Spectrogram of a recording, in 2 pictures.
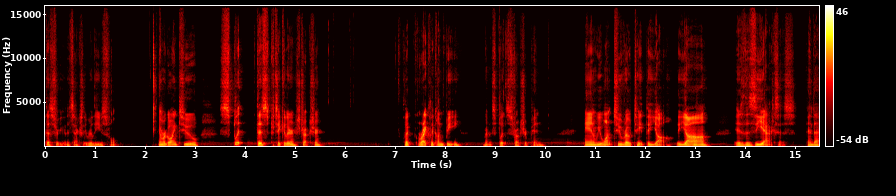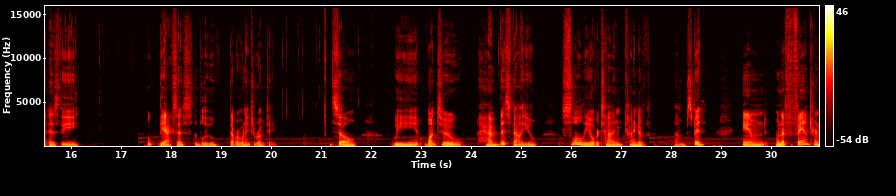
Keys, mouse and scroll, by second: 0.2 click, 2.0 right click, 3.9 click, 5.4 right click, 5.8 right click, 6.7 right click, 7.1 right click, 7.6 right click, 8.8 click, 9.8 click, 15.0 click, 15.7 click, 16.3 click, 16.6 click, 17.0 click.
